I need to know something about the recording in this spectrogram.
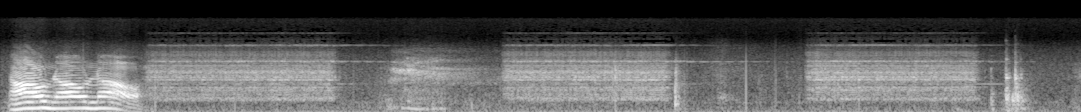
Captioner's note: phone rings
